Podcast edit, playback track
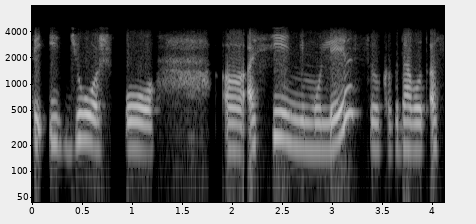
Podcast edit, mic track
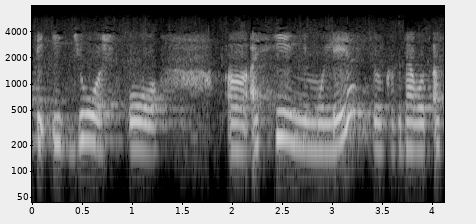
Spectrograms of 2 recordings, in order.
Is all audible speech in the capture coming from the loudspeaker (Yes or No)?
Yes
